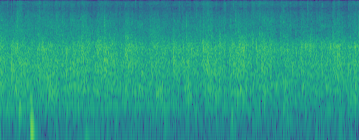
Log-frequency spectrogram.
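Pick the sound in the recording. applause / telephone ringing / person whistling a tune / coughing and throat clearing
applause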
